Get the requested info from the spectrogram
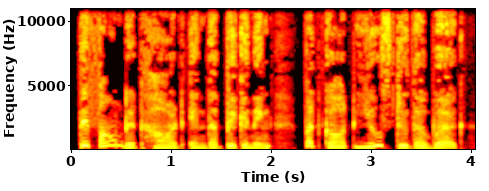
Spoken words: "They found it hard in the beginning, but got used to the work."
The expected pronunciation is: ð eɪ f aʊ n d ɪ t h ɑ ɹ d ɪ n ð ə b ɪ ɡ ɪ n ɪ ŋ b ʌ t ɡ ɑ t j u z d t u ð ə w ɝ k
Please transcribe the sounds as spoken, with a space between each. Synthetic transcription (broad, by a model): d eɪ f aʊ n d ɪ t h ɑ ɹ d ɪ n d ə b ɪ ɡ ɪ n ɪ ŋ b ʌ t ɡ ɑ t j u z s t u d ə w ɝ k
